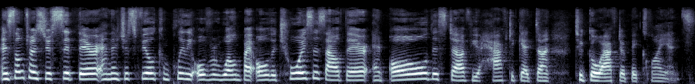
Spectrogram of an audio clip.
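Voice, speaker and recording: In a non-native accent, a woman speaks at a moderate pace in a fairly high voice with lively intonation, on a very clean recording with a silent background. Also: hardly any pauses. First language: not English. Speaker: sales coach and business founder. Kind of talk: live video talk to camera. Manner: casual with many fillers.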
